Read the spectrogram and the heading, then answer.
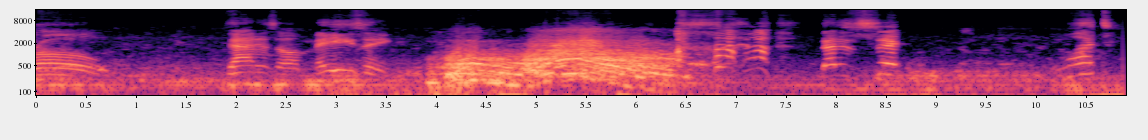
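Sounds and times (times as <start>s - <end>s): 
speech: 2.0s - 6.6s
fake engine revving from car speakers: 3.8s - 6.5s
laughter: 6.4s - 7.7s.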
